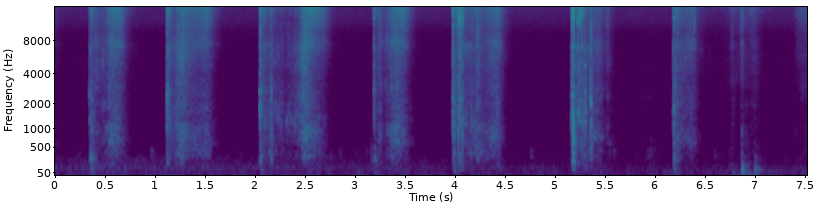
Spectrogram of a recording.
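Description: Wire carders brush through wool with quick, scratchy strokes.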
